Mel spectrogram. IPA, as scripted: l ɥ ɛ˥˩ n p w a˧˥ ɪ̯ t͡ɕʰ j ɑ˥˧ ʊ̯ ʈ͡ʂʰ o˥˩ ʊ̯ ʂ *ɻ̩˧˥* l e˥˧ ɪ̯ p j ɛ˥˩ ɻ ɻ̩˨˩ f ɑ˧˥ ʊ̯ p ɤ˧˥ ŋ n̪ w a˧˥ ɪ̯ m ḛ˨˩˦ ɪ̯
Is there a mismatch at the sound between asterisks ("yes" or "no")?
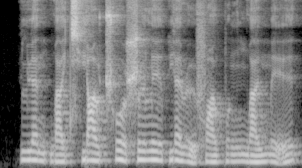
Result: yes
